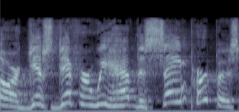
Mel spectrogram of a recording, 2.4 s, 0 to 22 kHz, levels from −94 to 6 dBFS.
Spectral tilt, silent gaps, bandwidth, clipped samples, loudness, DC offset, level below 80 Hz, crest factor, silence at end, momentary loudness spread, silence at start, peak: -1.5 dB/octave; none; 11 kHz; under 0.1%; -22 LUFS; 1%; -60 dBFS; 16 dB; 0 s; 4 LU; 0 s; -8 dBFS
